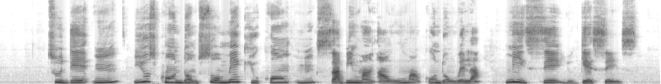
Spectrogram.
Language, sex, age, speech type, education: Nigerian Pidgin, female, 15-29, spontaneous, tertiary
